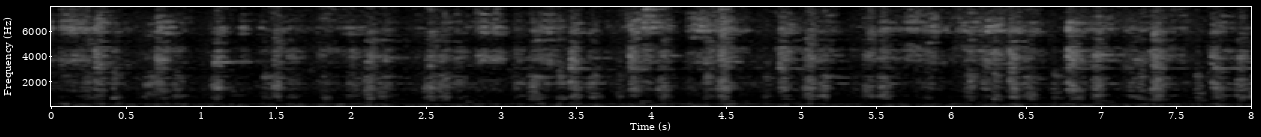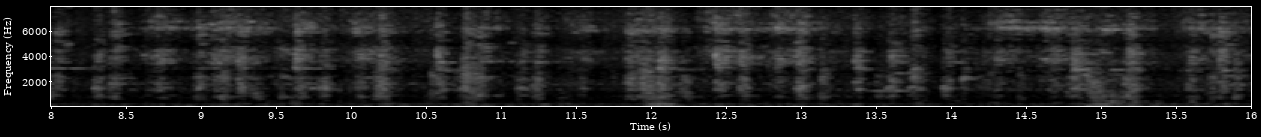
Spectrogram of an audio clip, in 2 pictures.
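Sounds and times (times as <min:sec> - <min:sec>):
wagons clanking and clicking: 0:00.0 - 0:16.0
wheels squeaking: 0:00.0 - 0:16.0.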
